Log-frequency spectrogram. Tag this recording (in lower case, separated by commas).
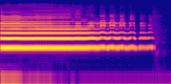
musical instrument, music, woodwind instrument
